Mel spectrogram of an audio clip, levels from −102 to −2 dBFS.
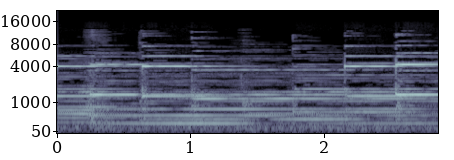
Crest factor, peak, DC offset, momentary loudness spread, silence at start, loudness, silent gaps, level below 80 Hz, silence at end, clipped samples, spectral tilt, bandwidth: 14 dB; -16 dBFS; under 0.1%; 14 LU; 0 s; -29 LUFS; none; -70 dBFS; 0 s; under 0.1%; -1 dB/octave; 13 kHz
